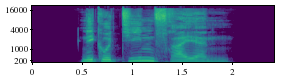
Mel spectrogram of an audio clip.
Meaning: inflection of nikotinfrei: 1. strong genitive masculine/neuter singular 2. weak/mixed genitive/dative all-gender singular 3. strong/weak/mixed accusative masculine singular 4. strong dative plural
- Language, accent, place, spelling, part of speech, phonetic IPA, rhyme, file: German, Germany, Berlin, nikotinfreien, adjective, [nikoˈtiːnfʁaɪ̯ən], -iːnfʁaɪ̯ən, De-nikotinfreien.ogg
